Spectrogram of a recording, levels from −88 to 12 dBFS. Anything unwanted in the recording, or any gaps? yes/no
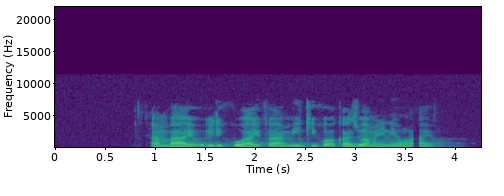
yes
